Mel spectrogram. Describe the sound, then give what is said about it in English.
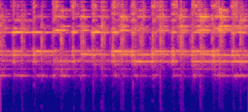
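A bell rung with a bright, high ringing tone that sustains throughout, pulsing slightly as it is struck again, clear and alone. “we want to ring the bell and send some love out to Self-Invested.”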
